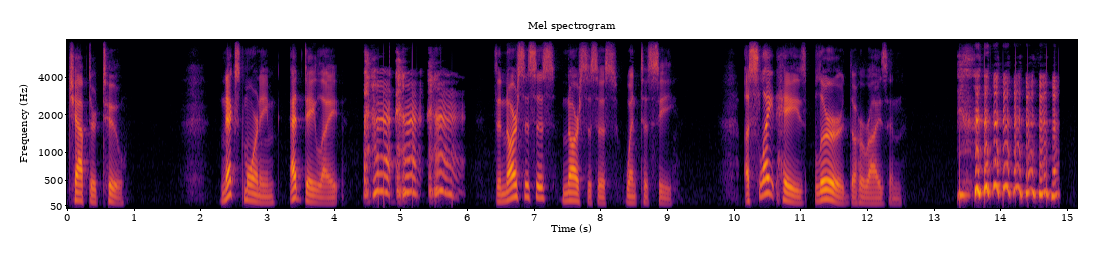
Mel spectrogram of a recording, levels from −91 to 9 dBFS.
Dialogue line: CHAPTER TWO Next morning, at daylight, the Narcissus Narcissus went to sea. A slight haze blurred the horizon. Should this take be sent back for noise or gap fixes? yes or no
yes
